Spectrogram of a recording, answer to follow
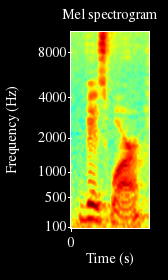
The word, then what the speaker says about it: VSWR: applications include insertion loss return loss or vswr pronounced viswar which stands for voltage standing wave ratio and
